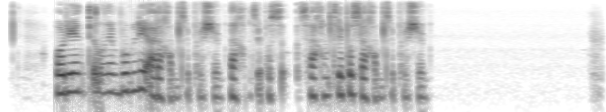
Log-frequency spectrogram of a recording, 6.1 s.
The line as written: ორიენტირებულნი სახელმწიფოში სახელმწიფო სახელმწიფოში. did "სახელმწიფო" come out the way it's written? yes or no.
yes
